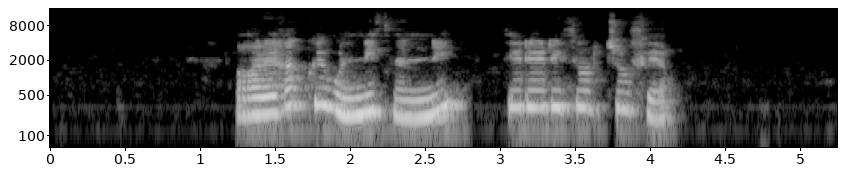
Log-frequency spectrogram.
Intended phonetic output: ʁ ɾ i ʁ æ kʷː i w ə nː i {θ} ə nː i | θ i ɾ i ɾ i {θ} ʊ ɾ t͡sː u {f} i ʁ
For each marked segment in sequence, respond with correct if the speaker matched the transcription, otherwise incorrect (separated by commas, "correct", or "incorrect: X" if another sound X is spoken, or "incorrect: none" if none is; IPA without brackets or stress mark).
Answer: correct, correct, correct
